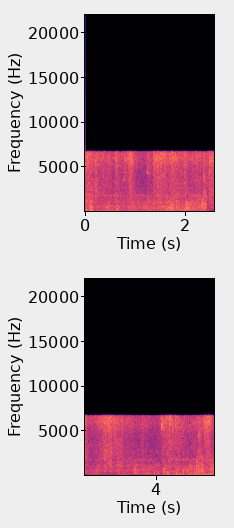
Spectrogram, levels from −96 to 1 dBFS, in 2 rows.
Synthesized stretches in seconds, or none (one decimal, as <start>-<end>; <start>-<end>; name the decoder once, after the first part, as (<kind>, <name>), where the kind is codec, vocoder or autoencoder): 3.9-4.8 (vocoder, HiFi-GAN)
